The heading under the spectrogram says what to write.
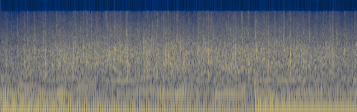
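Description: Sustained applause with cheering fills the parliament chamber as a bill is passed, celebrated by the Scottish National Party, a dense, steady roar of clapping hands and raised voices at a constant loud level throughout.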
